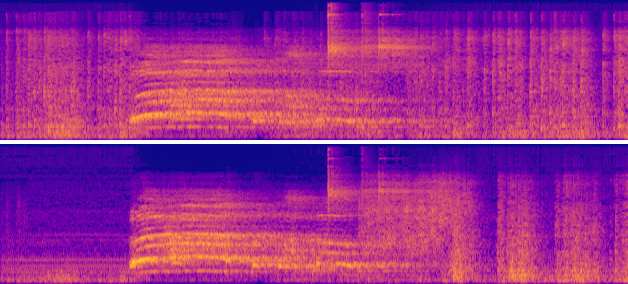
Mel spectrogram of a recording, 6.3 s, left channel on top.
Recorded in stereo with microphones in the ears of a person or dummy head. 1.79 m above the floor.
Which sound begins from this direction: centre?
A clink, at 3.3 s.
